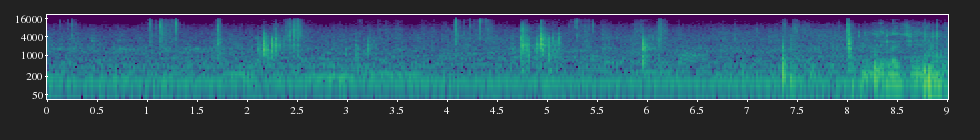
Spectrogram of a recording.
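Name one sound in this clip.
Corn kernels click and patter as they are rubbed off a cob into a metal pan.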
